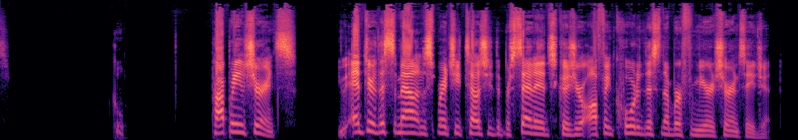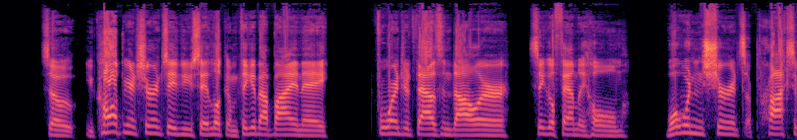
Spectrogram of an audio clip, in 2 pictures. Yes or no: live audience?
yes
